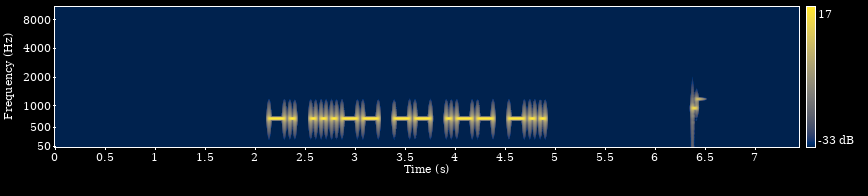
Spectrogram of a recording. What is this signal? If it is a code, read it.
Morse code, heard as a keyed tone, about 23 wpm, 700 Hz. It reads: N3MWD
